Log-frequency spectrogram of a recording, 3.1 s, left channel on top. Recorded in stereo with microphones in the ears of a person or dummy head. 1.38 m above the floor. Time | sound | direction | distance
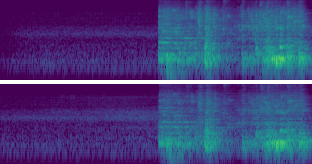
1.6 | a toilet flushing | 60° left (ahead or behind) | 0.7 m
